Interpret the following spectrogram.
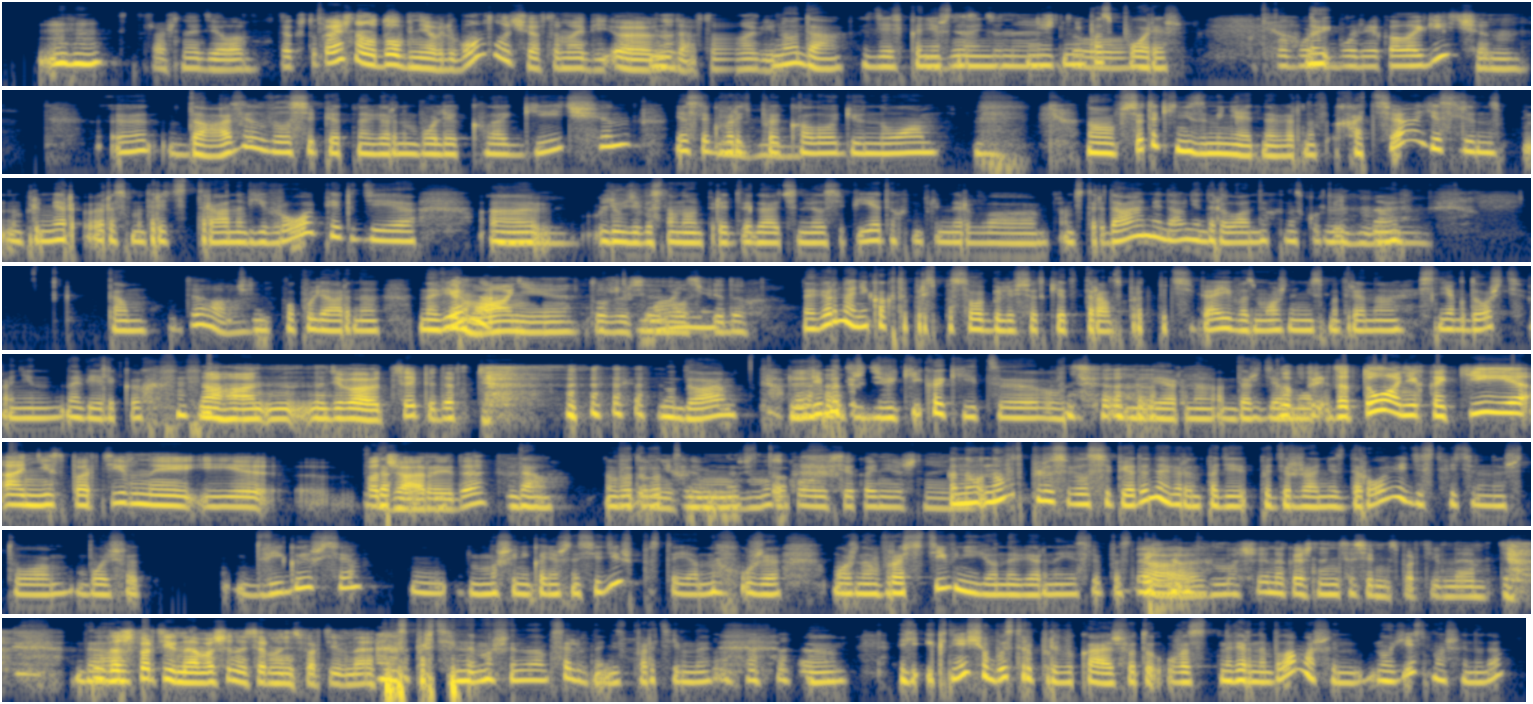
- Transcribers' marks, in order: chuckle; tapping; lip smack; chuckle; other background noise; laugh; chuckle; chuckle; laughing while speaking: "Спортивная машина"; chuckle
- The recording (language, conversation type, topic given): Russian, unstructured, Какой вид транспорта вам удобнее: автомобиль или велосипед?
